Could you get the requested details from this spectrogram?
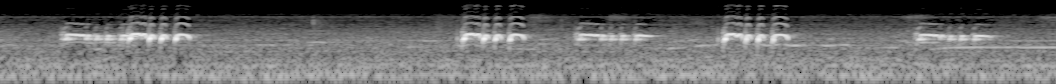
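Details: Local zebra dove song meant to set other zebra doves singing: quick trilled coos in half-second bursts, five phrases with a long pause near the start, some phrases stronger than others.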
